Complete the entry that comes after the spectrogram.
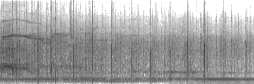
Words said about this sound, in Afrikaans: Kom ons cheer.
